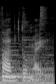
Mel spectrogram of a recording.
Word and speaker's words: পান্থমাই: বড় হিল ঝর্ণা বলে পান্থমাই গ্রামকেও যদি অনেকে পান্থমাই বলে ডাকে কিন্তু সঠিক উচ্চারণ পান্থমাই একা চিঠি একা একা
